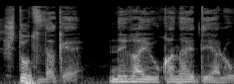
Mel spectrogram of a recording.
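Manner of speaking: slow, low dragon voice granting a wish; Shenron voice. Pretend. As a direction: speak slowly as the mighty wish dragon. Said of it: "上手、上手".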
